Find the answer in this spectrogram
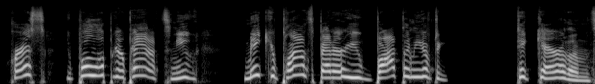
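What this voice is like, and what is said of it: Stern scolding mom voice. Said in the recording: “Did you say it in that voice?... That's the mom... that's my internal mom voice.”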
